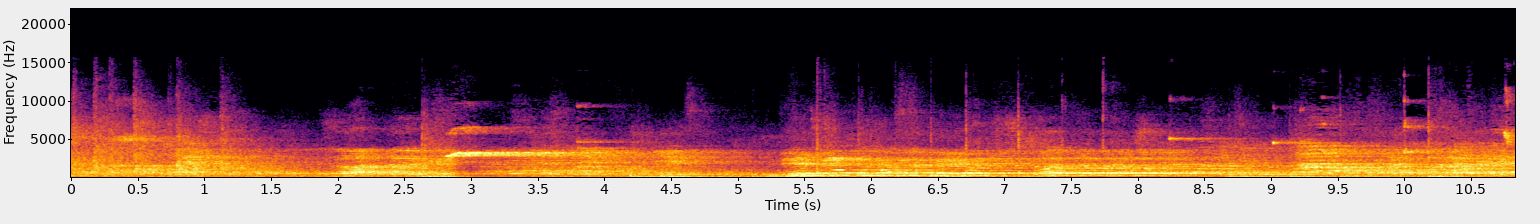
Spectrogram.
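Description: A crowd chatters and shouts, echoing in a large hall.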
